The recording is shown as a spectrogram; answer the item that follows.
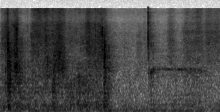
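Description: Paper rustling as pages are handled and turned, a few soft rustles in the first second or so.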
